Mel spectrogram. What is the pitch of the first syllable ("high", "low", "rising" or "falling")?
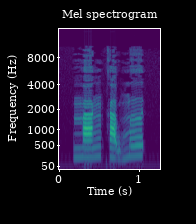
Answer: rising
